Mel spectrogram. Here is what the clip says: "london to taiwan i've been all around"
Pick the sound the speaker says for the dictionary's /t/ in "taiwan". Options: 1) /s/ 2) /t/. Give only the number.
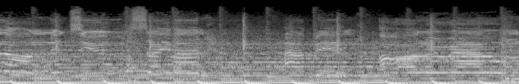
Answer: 1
